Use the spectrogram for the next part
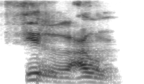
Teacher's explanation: الراء ساكنة لكن سبقت بكسرة وهي الفاء، أيضا ترقق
